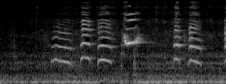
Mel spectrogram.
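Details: Pet white-bellied caique indoors, excited and busy checking the water while a washing machine runs: short squeaky calls with bright harmonics, some falling and some sharply rising, in quick bursts with brief pauses, over a low machine hum.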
